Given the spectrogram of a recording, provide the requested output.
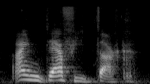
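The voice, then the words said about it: Poor Daffy Duck cartoon voice. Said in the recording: “my Daffy Duck impression ... I murdered that. That was terrible.”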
